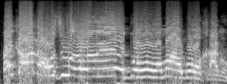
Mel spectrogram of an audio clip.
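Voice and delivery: high, fast proclamation. Shown as a demonstration. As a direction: pitch it up and rattle the line out.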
